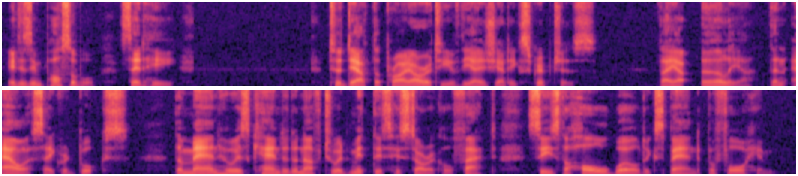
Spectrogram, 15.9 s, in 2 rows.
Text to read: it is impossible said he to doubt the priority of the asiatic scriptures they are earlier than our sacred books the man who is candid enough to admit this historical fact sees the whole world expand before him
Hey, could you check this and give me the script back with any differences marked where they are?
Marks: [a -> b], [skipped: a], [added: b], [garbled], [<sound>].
it is impossible said he to doubt the priority of the asiatic scriptures they are earlier than our sacred books the man who is candid enough to admit this historical fact sees the whole world expand before him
